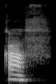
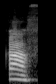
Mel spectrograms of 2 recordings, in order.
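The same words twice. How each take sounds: First: It ends with air through teeth and lip. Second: It ends with air through teeth and lip.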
